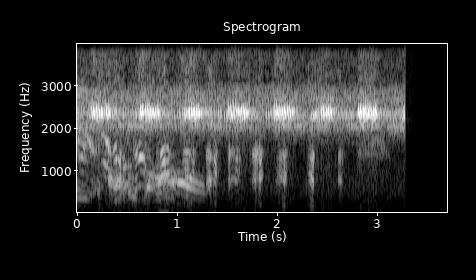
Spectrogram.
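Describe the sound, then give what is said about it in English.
A steady, high-pitched cricket chirping pulses in a quick, even rhythm for about three seconds, fairly loud, with a brief voice underneath at the start before it cuts off abruptly. “I had to get myself the crickets on that one.”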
